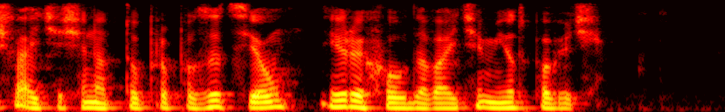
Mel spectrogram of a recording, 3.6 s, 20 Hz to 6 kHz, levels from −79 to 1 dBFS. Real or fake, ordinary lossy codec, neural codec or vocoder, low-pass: fake; AAC, 48 kbps; codec, 24 kHz, 3.1 kbps, DualCodec; 5.4 kHz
